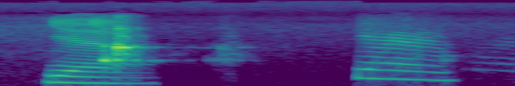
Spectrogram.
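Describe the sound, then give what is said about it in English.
A female dog gives two drawn-out, howling barks, each about half a second long and falling in pitch, separated by a brief pause. “This is a dog.”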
